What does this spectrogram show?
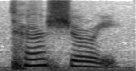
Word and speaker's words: tertiary: another tertiary ti team tertiary tertiary industry and you put the stress on the first syllable yeah people the stress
